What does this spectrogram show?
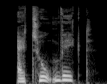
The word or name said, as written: atomvægt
